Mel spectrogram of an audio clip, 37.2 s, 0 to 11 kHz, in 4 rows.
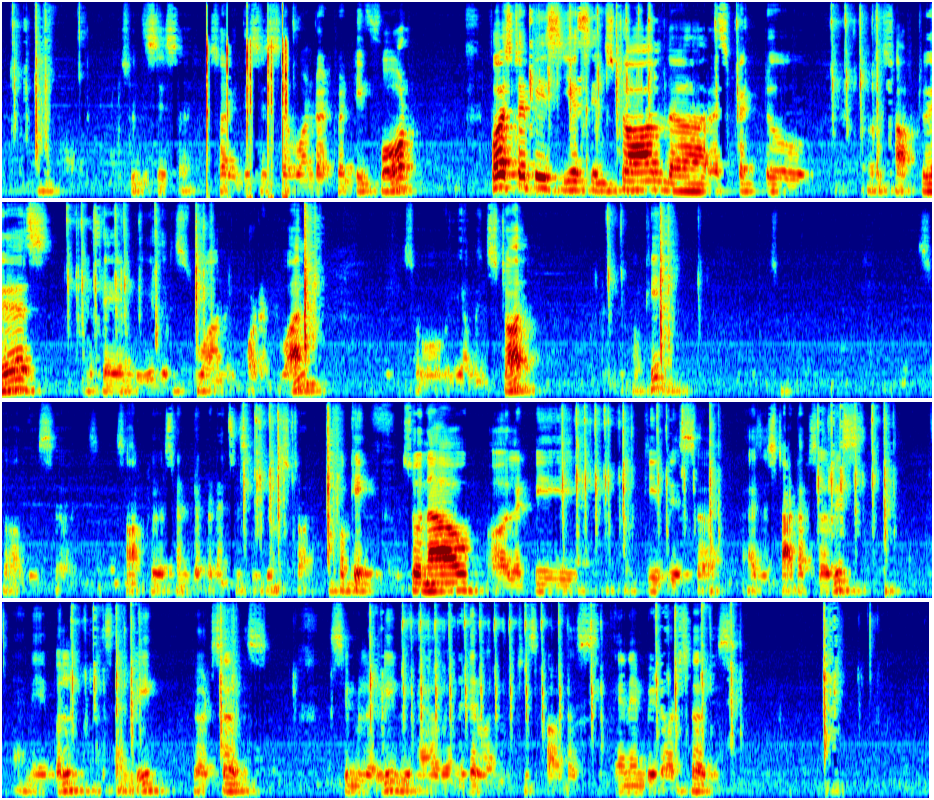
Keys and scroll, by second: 0.3 Return, 4.9-11.2 typing, 12.2 Return, 15.3 y, 15.8 Return, 20.7-21.8 typing, 23.9-29.5 typing, 30.0 Return, 31.5 Up, 31.8 BackSpace, 34.1-35.3 typing, 36.1 Return.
